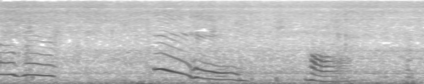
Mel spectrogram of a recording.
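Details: A six-month-old female Labrador Retriever puppy gives three high, sliding whines that fall in pitch, over a low background rumble.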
